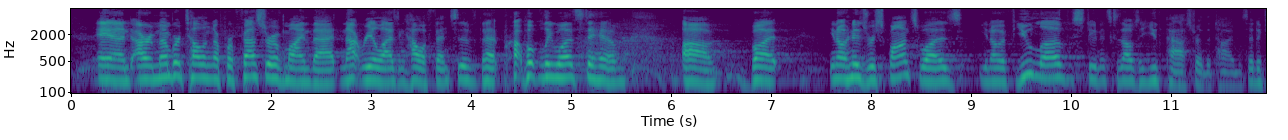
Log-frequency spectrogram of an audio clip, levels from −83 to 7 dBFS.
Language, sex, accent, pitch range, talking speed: English, male, American, 180-225 Hz, 215 wpm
